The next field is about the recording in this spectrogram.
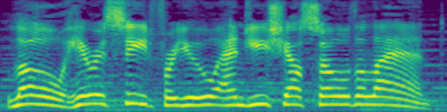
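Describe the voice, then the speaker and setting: A man's voice: high-pitched, a little slow, pushed and bright, faint music behind, voice pushed up. A man voicing a lofty, commanding governor. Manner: raised, declamatory pronouncements. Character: authoritative male governor, commanding and generous. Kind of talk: dramatized scripture reading.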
